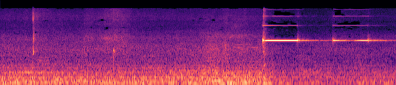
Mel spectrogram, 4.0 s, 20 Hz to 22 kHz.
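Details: Honda Vario 150 keyless with no electrical power, after cleaning and tightening the standby-current connector: over a quiet room a clear high beep sounds once long then twice short; the keyless system has power again.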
